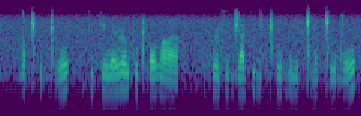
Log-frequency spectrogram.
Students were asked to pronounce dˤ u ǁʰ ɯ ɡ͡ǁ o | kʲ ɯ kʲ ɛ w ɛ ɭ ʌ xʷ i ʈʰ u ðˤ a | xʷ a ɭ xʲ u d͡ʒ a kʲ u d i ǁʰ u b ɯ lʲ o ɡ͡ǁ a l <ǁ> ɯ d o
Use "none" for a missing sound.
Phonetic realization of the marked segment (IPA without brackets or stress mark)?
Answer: ǁ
